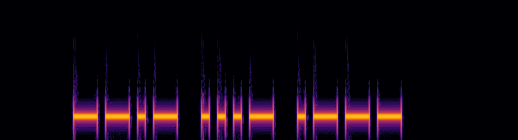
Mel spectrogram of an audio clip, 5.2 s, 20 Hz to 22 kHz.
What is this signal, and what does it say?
Morse code, heard as a keyed tone, about 15 wpm, 700 Hz. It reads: QVJ
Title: USA Call Sign Postfixes - 3 Letters 15wpm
